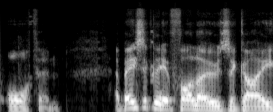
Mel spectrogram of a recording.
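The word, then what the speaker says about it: Orphen: could orphan or or it's pronounced orphan but it's spelled or fen and it's basically in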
